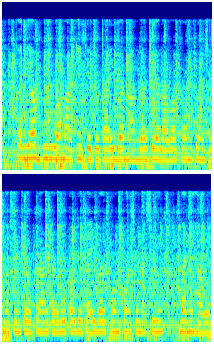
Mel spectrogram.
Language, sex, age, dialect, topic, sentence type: Chhattisgarhi, female, 18-24, Central, agriculture, question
